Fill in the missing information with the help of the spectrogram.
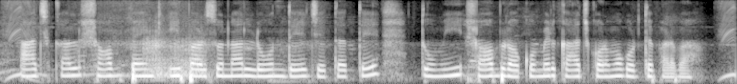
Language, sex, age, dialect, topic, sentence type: Bengali, female, 18-24, Western, banking, statement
